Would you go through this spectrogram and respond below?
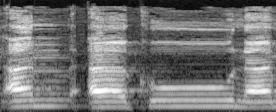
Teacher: پھر نون ساکن کے بعد حرف اظہار حمزہ، یہاں اظہار کیا · حمزہ اس کا مخرج جو تھا وہ اقصی حلق، ہلکا سا تھوڑے سے جھٹکے سے ہم نے اس کو پڑھا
